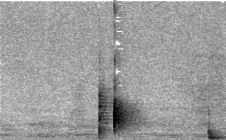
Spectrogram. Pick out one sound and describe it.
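A cue sharply taps a billiard ball.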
